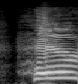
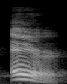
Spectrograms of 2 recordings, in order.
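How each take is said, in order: First: The word begins with a clear h sound. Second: The word begins with a vowel, no h sound. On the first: The speaker calls it wrong. "You wouldn't say hair to the throne" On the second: The speaker calls it right. "That's how you say ha- air"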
